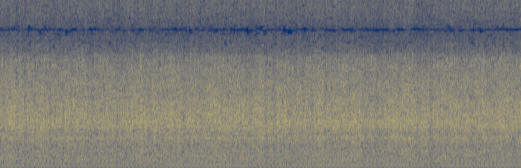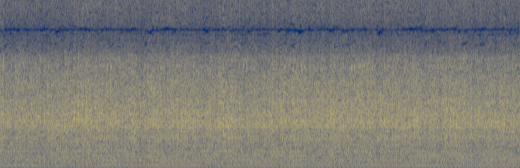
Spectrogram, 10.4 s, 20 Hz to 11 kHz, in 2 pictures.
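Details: Husqvarna HU700F mower that runs a while then dies, after parts greased and a slightly stuck pin freed; loud uneven petrol drone, irregular lumpy beat about four per second; rough running, cause unconfirmed.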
